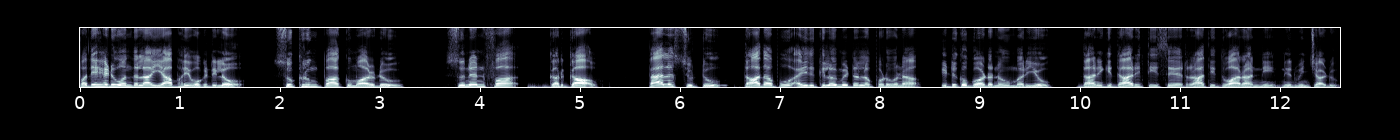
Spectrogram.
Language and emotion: Telugu, neutral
